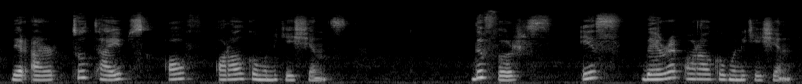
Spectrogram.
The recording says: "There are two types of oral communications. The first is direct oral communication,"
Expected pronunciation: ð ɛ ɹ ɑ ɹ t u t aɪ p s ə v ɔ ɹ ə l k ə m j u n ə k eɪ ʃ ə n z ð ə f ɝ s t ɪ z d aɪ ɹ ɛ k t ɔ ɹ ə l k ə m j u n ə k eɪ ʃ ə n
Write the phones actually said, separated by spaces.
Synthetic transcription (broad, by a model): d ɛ ɹ ɑ ɹ t u t aɪ p s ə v ɔ ɹ ə l k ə m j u n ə k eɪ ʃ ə n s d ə f ɝ s t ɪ s d aɪ ɹ ɛ k t ɔ ɹ ə l k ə m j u n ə k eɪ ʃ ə n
